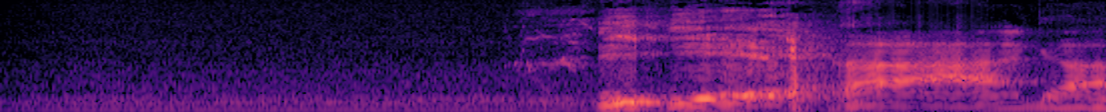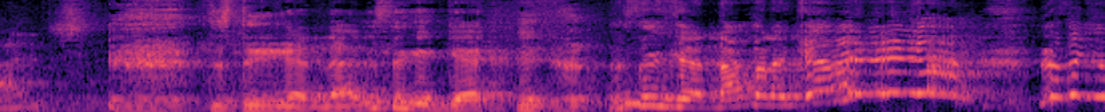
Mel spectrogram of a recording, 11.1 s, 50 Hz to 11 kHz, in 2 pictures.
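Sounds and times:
steady hum and hiss: 0.0 - 11.0
man laughing muffled: 2.6 - 5.1.

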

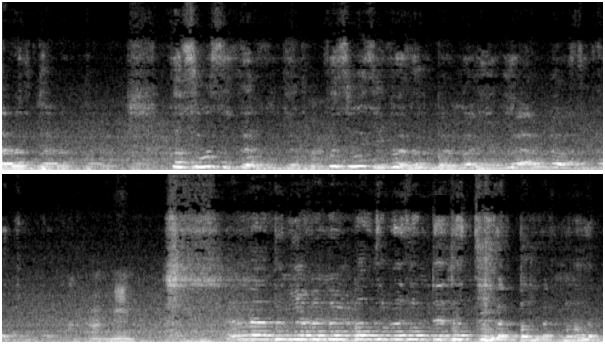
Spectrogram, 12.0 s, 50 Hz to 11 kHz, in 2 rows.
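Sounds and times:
brief hiss: 7.6 - 8.2.

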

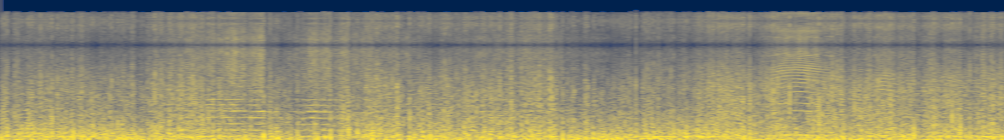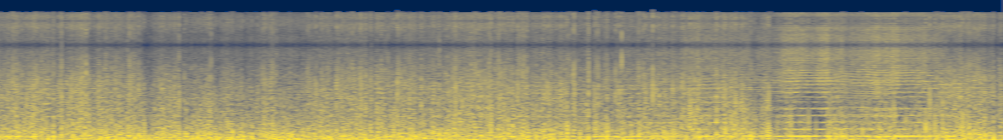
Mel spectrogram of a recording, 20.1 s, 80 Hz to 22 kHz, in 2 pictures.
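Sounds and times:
drone propellers droning: 0.0 - 20.0
high whine: 0.0 - 20.0
wind rushing over microphone: 0.0 - 20.0.

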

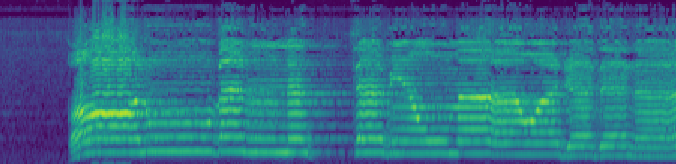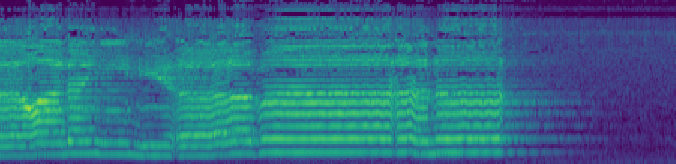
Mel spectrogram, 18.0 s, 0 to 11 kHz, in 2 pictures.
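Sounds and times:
man reciting melodic phrases: 0.9 - 16.6.

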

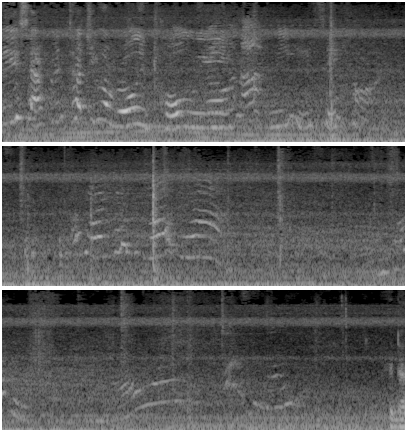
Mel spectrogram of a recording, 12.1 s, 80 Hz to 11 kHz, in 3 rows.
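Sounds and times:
high-pitched voices calling out: 4.6 - 6.5.

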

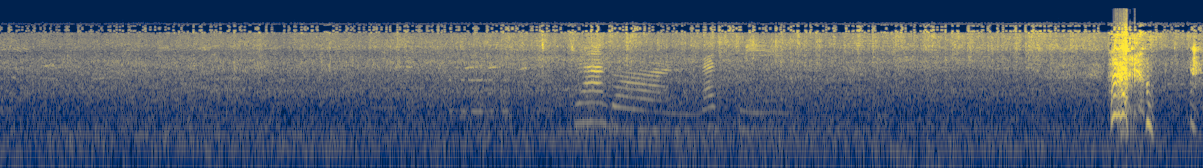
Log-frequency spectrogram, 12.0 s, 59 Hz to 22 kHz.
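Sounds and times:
cars driving past: 0.0 - 12.0.

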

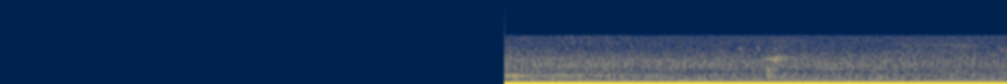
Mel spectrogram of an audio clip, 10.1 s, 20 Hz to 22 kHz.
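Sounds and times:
outdoor background noise: 5.0 - 10.0
distant person calling: 7.0 - 8.1.

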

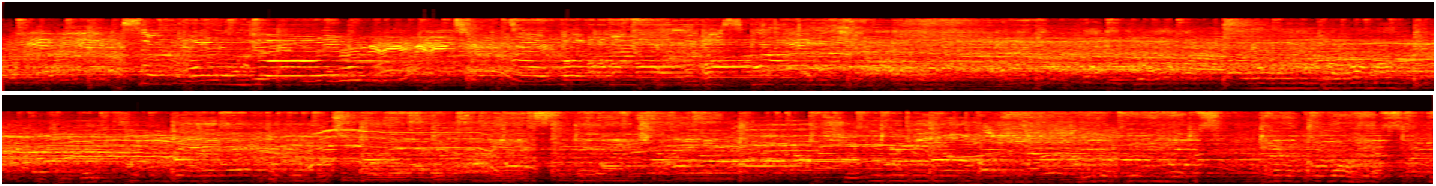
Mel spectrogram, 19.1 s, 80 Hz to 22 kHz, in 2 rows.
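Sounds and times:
fans screaming and cheering: 0.0 - 19.0
live pop music: 0.0 - 19.0.

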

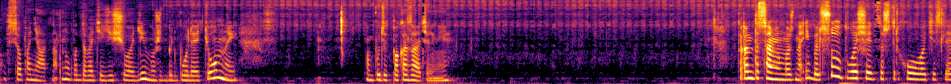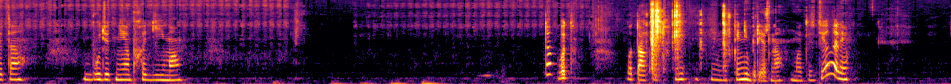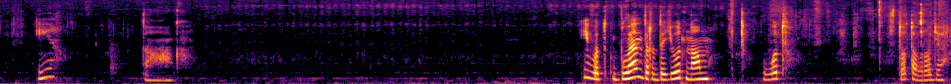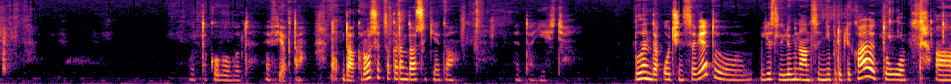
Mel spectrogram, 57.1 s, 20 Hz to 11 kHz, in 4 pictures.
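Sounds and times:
pencil scratching on paper: 2.3 - 18.8, 19.6 - 23.1, 31.4 - 41.0.

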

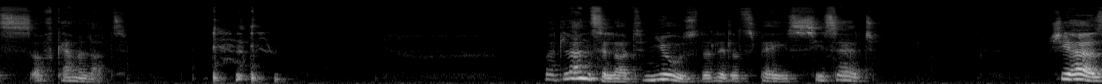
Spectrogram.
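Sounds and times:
woman coughing: 2.1 - 2.9.

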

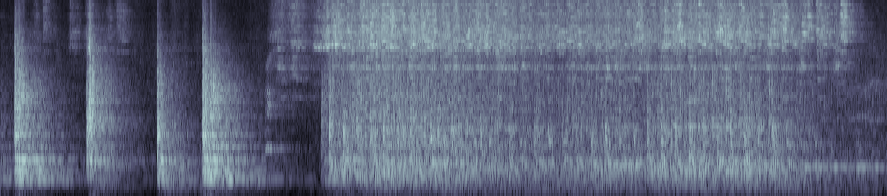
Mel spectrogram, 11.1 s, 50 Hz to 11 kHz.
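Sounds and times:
fast drum roll: 4.0 - 10.4.

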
